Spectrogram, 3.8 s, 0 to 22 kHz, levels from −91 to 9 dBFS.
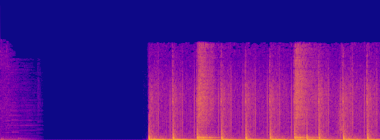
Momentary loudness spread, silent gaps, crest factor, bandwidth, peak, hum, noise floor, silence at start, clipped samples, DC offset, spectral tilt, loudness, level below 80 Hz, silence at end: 4 LU; none; 12 dB; 15.5 kHz; -4 dBFS; 60 Hz at -45 dBFS; -80 dBFS; 1.5 s; under 0.1%; under 0.1%; -5.5 dB/octave; -18 LUFS; -18 dBFS; 0 s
